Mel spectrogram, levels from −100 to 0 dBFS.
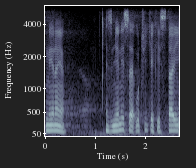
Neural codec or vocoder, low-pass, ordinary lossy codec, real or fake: none; 5.4 kHz; Opus, 32 kbps; real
